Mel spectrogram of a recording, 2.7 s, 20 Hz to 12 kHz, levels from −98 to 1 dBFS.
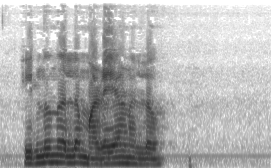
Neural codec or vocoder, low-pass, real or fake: none; 10.8 kHz; real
